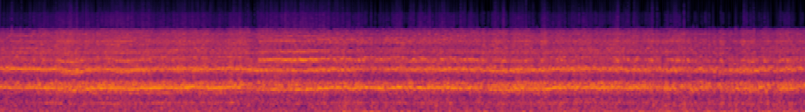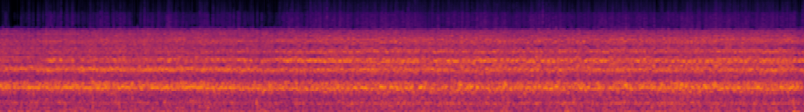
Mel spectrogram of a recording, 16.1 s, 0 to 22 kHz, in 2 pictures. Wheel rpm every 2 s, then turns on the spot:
230, 230, 230, 230, 230, 220, 200, 210.
none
